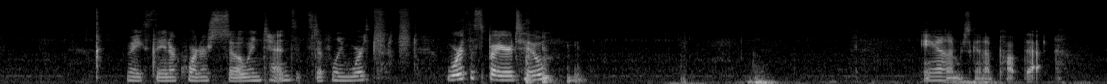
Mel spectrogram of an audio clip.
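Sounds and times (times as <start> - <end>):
low dull thump: 7.5 - 7.8.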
